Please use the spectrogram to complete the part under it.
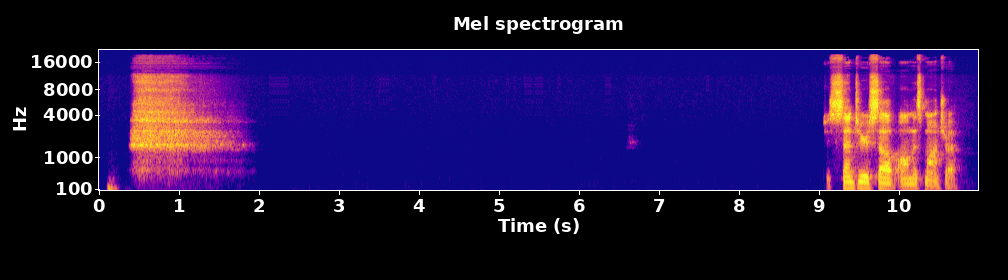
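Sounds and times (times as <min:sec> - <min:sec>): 
person taking a deep breath during meditation: 0:00.4 - 0:02.0
speech: 0:09.1 - 0:10.8.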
